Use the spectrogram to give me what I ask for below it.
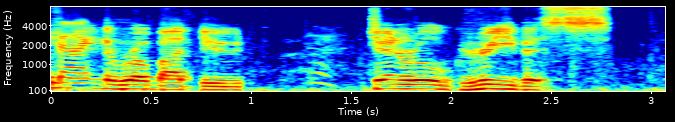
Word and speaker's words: Grievous: General Grievous. Or as some people incorrectly pronounce it, Grievous.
